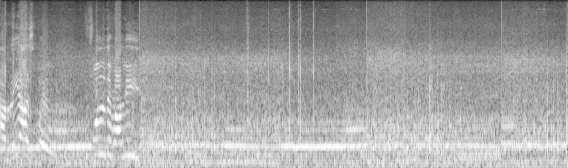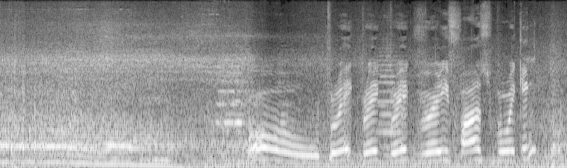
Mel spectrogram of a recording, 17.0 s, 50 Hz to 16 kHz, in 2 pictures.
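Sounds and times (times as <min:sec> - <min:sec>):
superbike engine at high revs: 0:00.0 - 0:11.6, 0:13.6 - 0:17.0
sharp exhaust pops: 0:02.1 - 0:04.8, 0:05.5 - 0:09.3.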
